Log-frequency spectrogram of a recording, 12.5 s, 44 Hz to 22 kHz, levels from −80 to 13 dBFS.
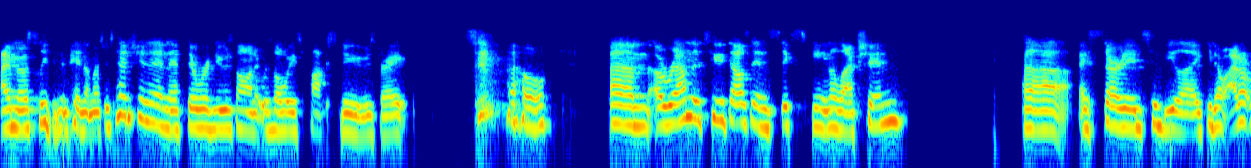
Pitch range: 180-220 Hz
